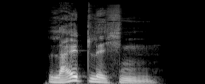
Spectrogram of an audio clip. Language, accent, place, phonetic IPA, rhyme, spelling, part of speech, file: German, Germany, Berlin, [ˈlaɪ̯tlɪçn̩], -aɪ̯tlɪçn̩, leidlichen, adjective, De-leidlichen.ogg
- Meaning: inflection of leidlich: 1. strong genitive masculine/neuter singular 2. weak/mixed genitive/dative all-gender singular 3. strong/weak/mixed accusative masculine singular 4. strong dative plural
